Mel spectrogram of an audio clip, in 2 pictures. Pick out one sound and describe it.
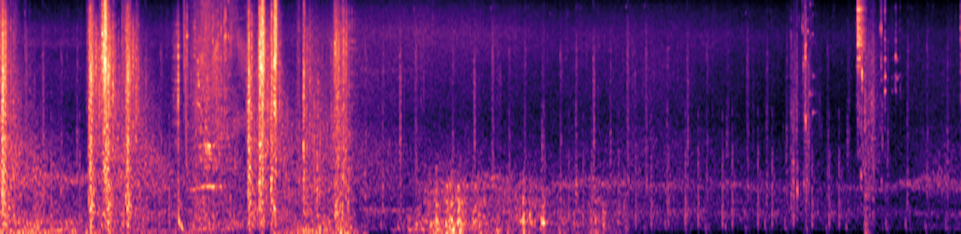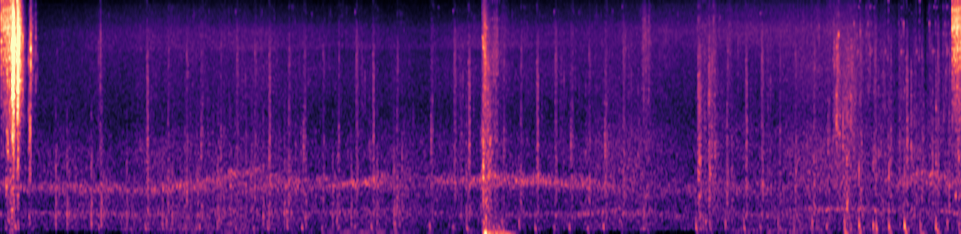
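Quick footsteps patter on grass and then on a paved road.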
